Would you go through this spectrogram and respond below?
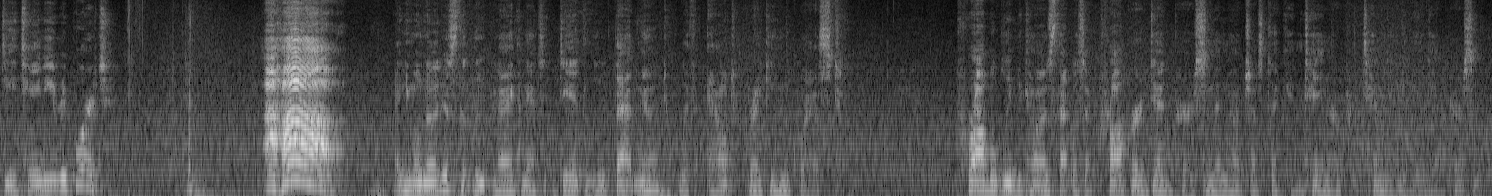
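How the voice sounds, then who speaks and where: A man's voice: medium pitch, normal speed, noisy background. A man giving casual, chatty gameplay commentary as a let's play host, with a wryly understated manner.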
